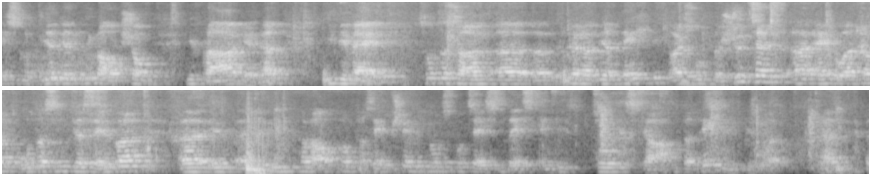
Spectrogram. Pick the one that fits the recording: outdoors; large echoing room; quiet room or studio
large echoing room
